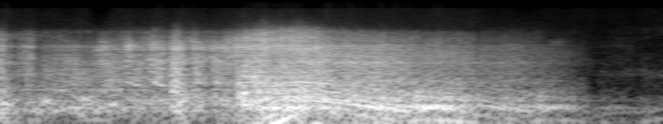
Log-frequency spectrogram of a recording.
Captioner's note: engine revving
